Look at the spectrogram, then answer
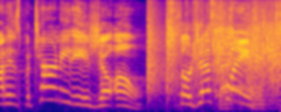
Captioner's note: audience clapping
